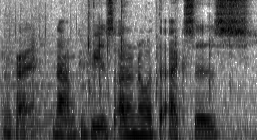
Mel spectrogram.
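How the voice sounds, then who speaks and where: A woman's voice: on the low side, level tone, brisk, music in the background. A young woman giving casual, chatty commentary while playing a video game. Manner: chatty, amused asides. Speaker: gaming streamer.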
